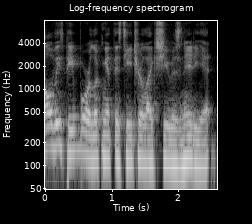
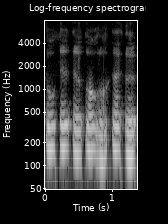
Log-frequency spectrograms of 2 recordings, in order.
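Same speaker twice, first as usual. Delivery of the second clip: imitated effortful oohs; 4 semitones higher than usual. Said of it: "you're like".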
